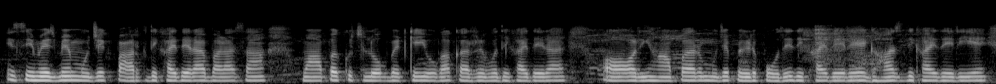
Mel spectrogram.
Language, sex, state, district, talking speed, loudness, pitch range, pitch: Hindi, female, Bihar, Jahanabad, 240 wpm, -22 LUFS, 175-185 Hz, 180 Hz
